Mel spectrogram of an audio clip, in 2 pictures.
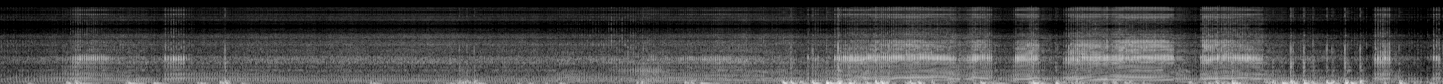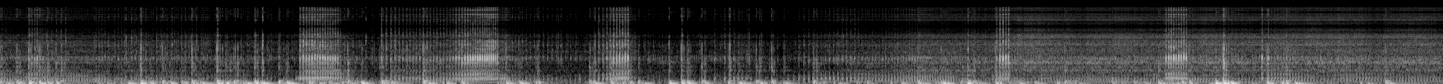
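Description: Off-road vehicle engine heard from the rider's helmet. It runs at a steady note for the first several seconds, then revs up and down loudly for a few seconds. After that it is choppy, with wind buffeting the microphone and knocks from riding over rough sand.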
